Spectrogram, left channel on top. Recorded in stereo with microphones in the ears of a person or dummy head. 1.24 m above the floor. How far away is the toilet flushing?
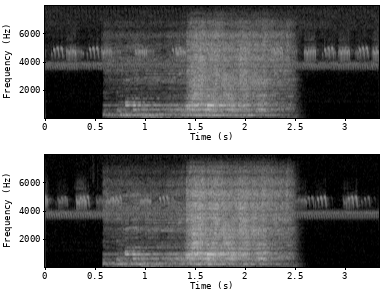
About 2.5 m.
